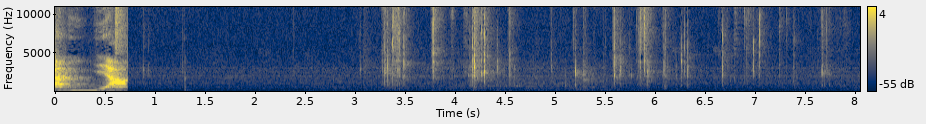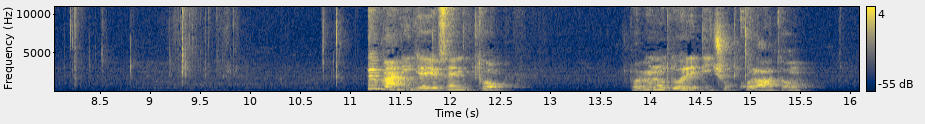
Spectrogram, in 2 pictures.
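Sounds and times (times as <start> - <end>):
plastic wrapper crinkling: 3.0 - 12.8, 14.6 - 15.3.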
